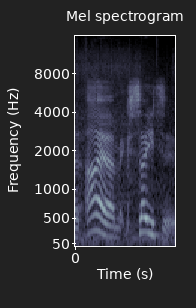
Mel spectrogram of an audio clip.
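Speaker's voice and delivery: usual speaking voice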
